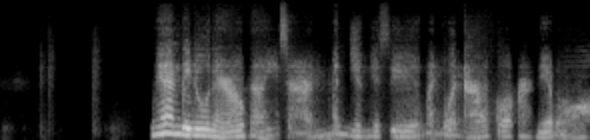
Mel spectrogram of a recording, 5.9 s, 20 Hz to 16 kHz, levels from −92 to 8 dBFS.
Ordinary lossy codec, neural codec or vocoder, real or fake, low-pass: Opus, 64 kbps; codec, 44.1 kHz, 0.9 kbps, DAC; fake; 14.4 kHz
